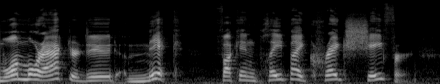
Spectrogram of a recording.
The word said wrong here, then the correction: Sheffer: from Sheffer. – Okay, is that how you pronounce it?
